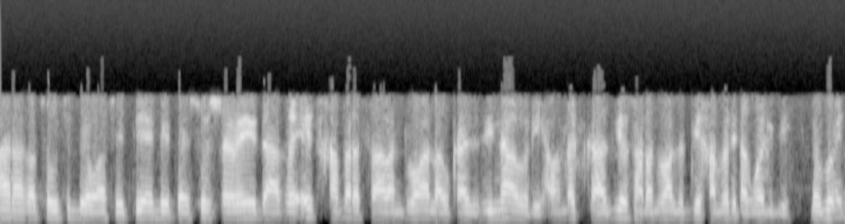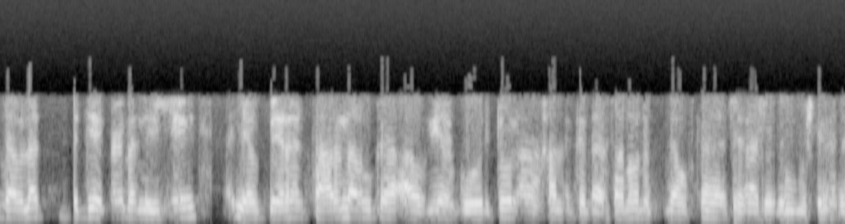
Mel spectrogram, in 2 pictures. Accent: Afghanistan; موږ هم د افغانستان بچیان یو

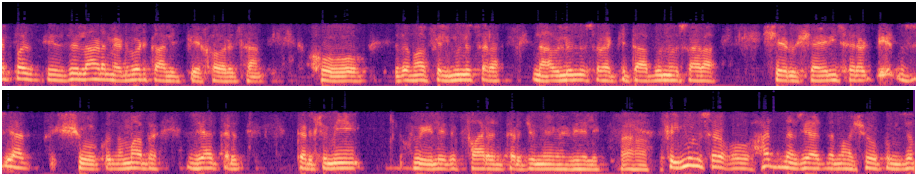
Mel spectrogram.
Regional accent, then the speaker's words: Peshawar, Khyber Pakhtunkhwa, Pakistan; زه جی خاص د پېښور یم.

